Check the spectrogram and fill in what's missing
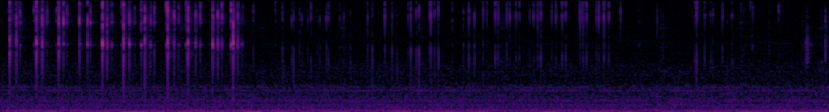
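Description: Long red acrylic nails tap and scratch on the glass sides and pink-white plastic screw lid of a small, thick-walled, square clear glass skincare jar that appears partly full of cream. A quick run of bright, sharp clicking taps fills the first few seconds, then gives way to softer, steady scratching and lighter taps. A constant low hum runs underneath throughout.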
